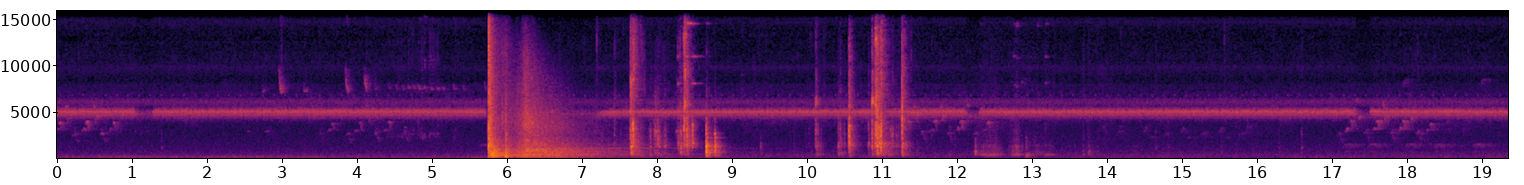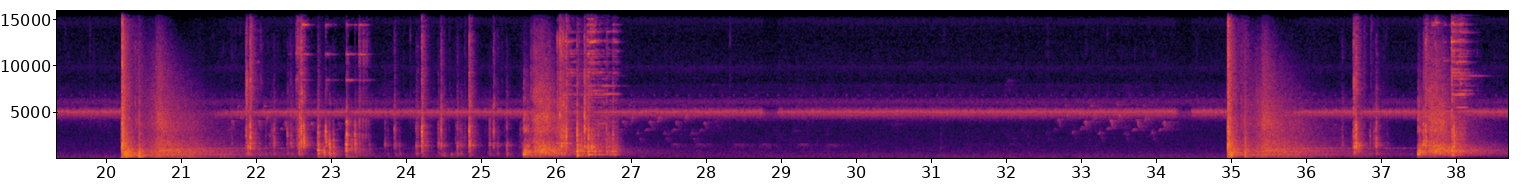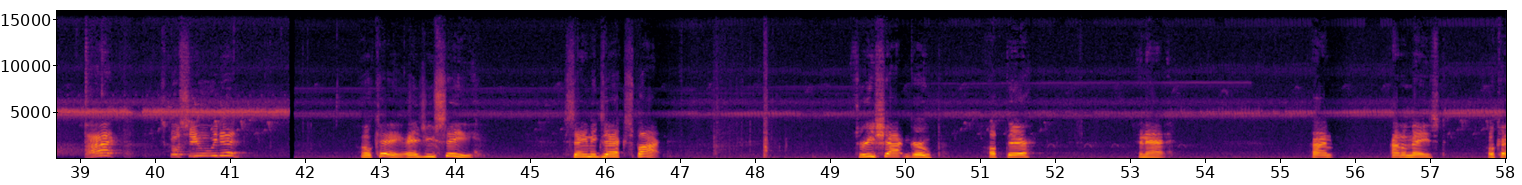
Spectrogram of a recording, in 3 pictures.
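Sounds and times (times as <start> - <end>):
high insect drone: 0.0 - 58.0
rifle shots: 5.8 - 8.5, 20.2 - 23.2, 25.6 - 27.2, 35.0 - 39.0
rifle bolt clicking and clatter: 5.8 - 8.9, 10.4 - 11.4, 20.2 - 27.0, 35.0 - 38.7.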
